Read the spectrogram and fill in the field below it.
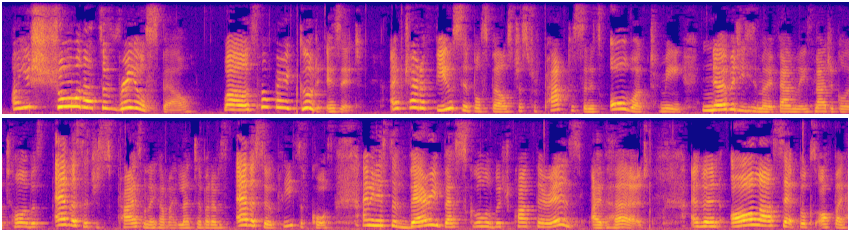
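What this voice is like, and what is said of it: Rapid, half-baked British English accent. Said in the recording (Japanese): “すごい早口でね、ここ言うんだよね ... ちょっとモノマネできるか ... 中途半端なイギリスあまりでやってみましょうか”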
